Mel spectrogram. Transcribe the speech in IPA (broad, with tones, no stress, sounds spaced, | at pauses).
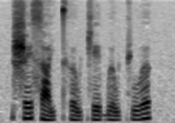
ʂ e˧˥ s a˨˩˦ j t̪ʰ ə˨˩˦ w c e˧˥ ɓ ə˧˥ w c u˧˥ ə̯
